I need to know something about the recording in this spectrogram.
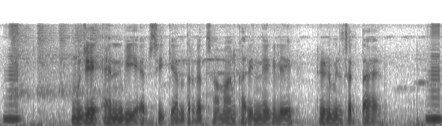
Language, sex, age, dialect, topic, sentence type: Hindi, male, 18-24, Garhwali, banking, question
